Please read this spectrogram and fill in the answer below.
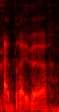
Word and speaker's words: AdDriver: AdDriver. Ah oui, ça s'écrit ADRIVER. ADRIVER. Je le dis parce que c'est pour la radio. Oui, okay. Parfait. AdDriver.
